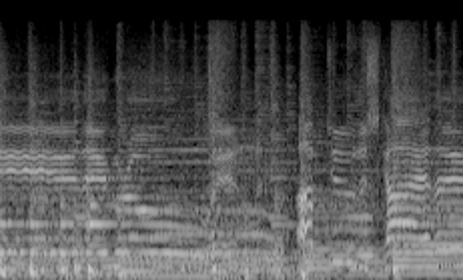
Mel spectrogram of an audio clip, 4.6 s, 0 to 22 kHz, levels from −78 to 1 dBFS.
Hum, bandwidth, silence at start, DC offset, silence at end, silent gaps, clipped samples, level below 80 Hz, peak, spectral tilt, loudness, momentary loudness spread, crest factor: none; 16.5 kHz; 0 s; under 0.1%; 0 s; none; under 0.1%; -36 dBFS; -6 dBFS; -5 dB/octave; -22 LUFS; 5 LU; 16 dB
